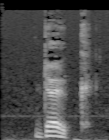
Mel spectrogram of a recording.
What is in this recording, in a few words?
"deuk", Dutch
